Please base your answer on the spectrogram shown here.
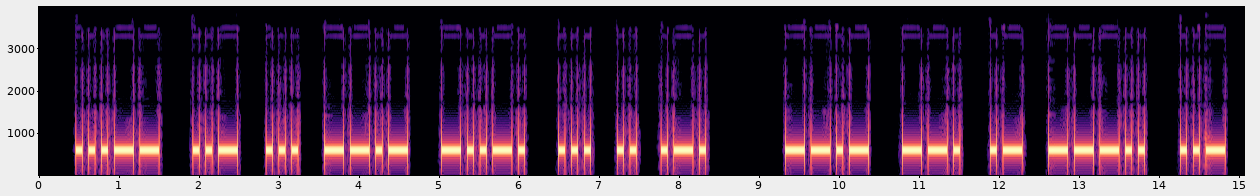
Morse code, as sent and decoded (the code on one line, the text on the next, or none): ...-- ..- ... --.- -..-. ... .. .-. / --.- --. .- ---.. ..-
3USQ/SIR QGA8U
